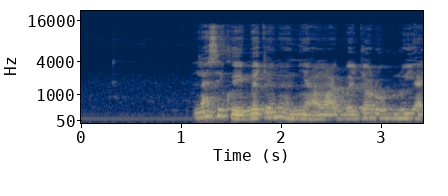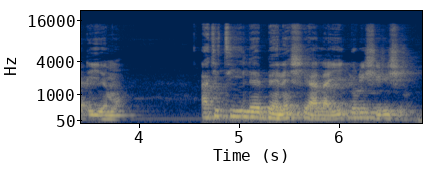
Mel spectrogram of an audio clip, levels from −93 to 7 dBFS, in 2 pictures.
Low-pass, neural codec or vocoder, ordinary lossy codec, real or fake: 14.4 kHz; none; none; real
